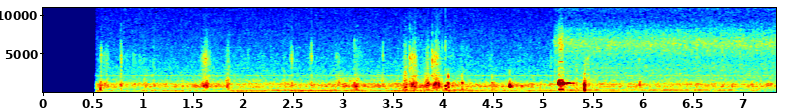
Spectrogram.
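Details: LG G2 phone on KitKat firmware, after update with suffix 'G': volume-key blips, then a steady high hiss starts and continues; adjusting volume still triggers the hiss; audio hiss after volume change.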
